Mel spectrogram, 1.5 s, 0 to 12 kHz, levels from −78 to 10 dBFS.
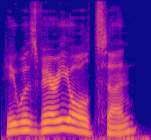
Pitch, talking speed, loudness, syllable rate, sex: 145 Hz, 200 wpm, -15 LUFS, 4.5 syllables/s, male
